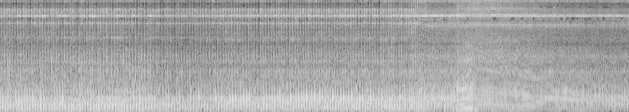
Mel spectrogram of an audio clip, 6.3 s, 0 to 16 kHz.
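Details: Vintage Jonsereds 70E two-stroke chainsaw, first run after major cleaning and fitting an unknown cooling fan; smoking from oil put down the cylinder; buzzy at speed, then revs drop cleanly into a steady idle. Normal running and idle.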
